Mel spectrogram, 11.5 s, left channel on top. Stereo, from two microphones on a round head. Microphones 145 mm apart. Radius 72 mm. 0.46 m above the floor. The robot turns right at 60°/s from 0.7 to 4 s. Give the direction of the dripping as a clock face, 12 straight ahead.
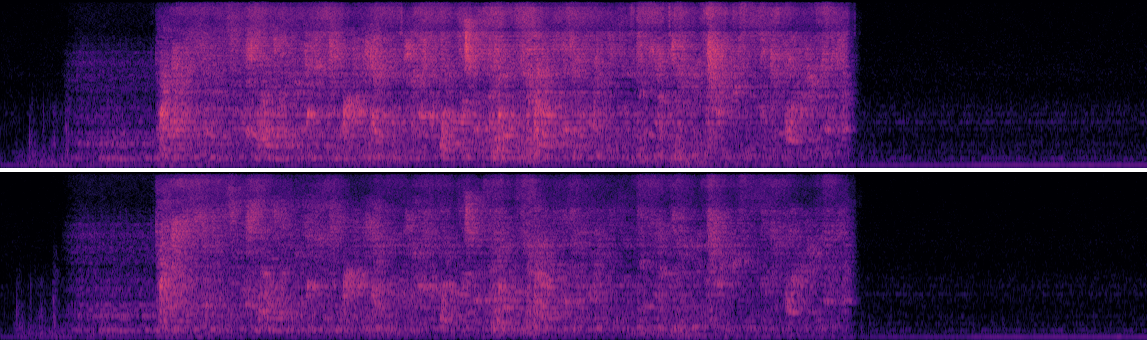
1 o'clock.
